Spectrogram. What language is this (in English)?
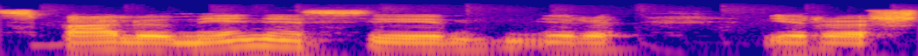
Lithuanian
